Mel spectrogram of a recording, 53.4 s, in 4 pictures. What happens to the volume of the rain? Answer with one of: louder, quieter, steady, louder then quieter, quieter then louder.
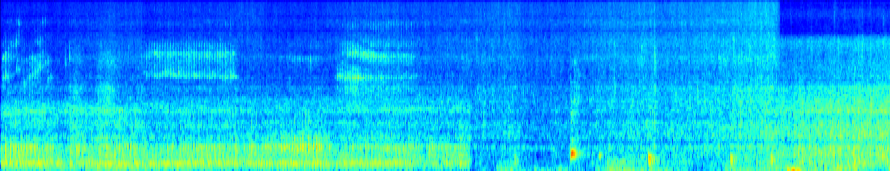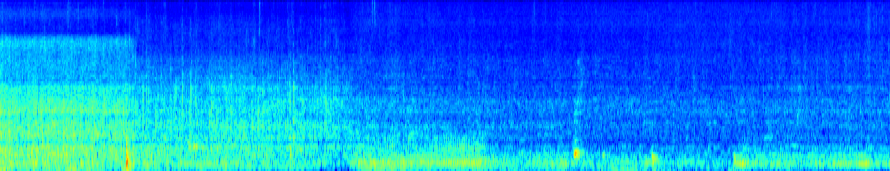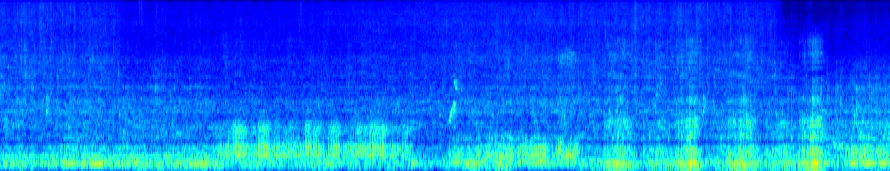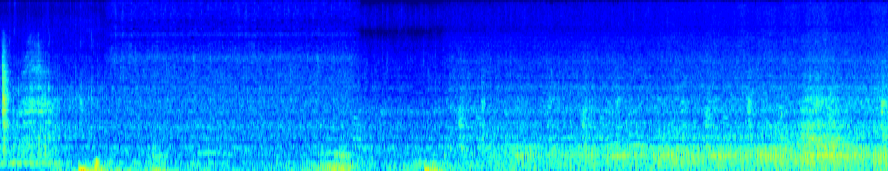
louder then quieter.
